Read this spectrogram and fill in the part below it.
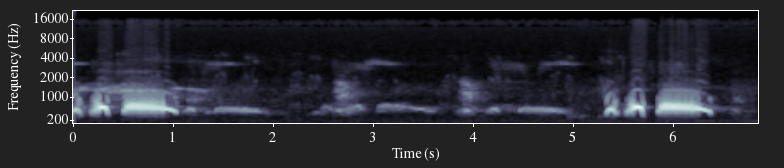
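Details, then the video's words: Fight-urging call of a spotted dove sung in the 'thổ' style. A loud, buzzy coo sequence is followed by scattered soft notes, then two sharp hooked notes and another long, strong coo. "cu gáy giọng thổ/ cu gáy thúc đấu"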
